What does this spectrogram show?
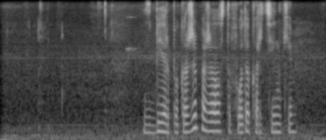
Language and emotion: Russian, neutral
